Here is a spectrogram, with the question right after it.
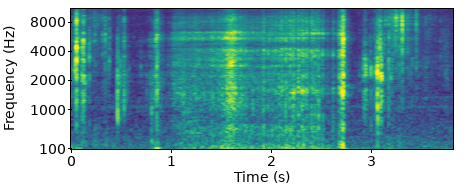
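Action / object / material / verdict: scrape / bar of soap carved with a blade / soap / none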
